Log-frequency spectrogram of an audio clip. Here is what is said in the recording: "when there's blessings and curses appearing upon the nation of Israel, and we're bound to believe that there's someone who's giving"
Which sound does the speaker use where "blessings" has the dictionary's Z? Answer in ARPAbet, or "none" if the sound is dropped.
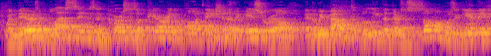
Z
